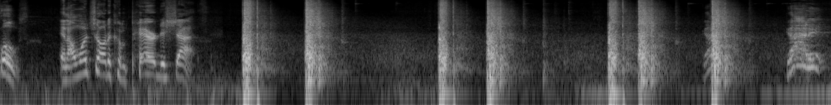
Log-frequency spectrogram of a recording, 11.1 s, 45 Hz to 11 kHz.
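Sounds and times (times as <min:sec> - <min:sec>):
gunshots: 0:03.2 - 0:04.7, 0:05.8 - 0:07.1, 0:08.1 - 0:10.1.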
